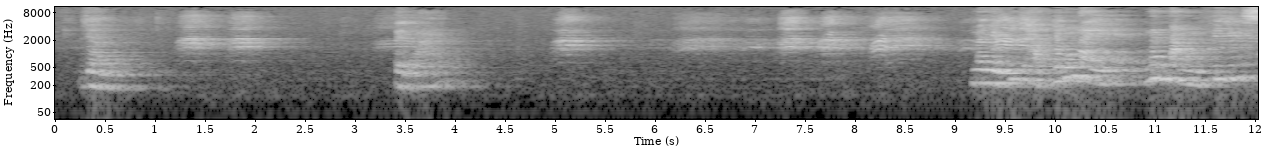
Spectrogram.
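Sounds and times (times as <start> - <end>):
woman speaking through microphone: 0.2 - 1.0, 3.4 - 4.2, 9.2 - 12.0.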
